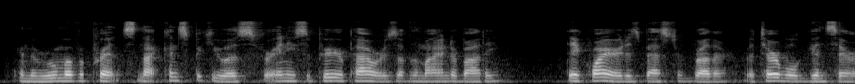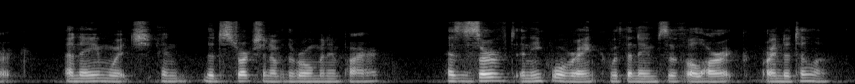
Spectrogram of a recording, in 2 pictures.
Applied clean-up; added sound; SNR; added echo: none; none; none; none.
